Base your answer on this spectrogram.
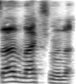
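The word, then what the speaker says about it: Saint-Maximin: Then, right on the cusp of halftime, I had a bet on San Mixaman. Why did I say his name like that? San Maximin and Patrick Bamford to score in the game.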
